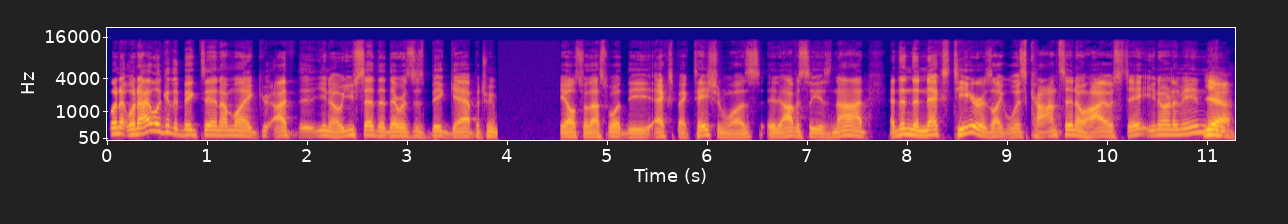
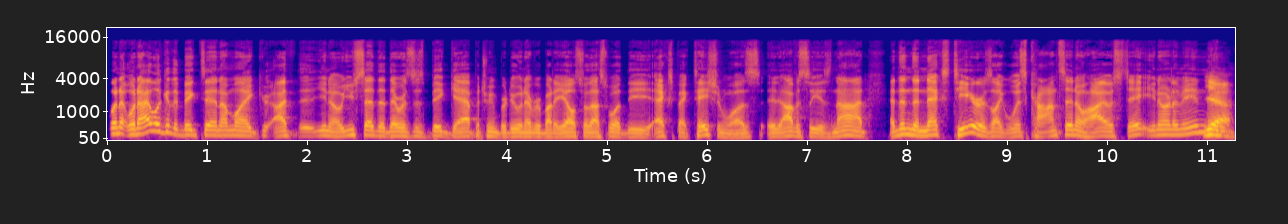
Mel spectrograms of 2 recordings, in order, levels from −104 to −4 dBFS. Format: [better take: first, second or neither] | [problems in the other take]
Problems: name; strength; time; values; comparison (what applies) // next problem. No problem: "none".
second | audio cutting out; at 4 s for 0.5 s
